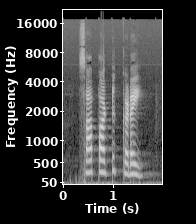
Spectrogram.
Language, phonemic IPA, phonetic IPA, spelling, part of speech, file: Tamil, /tʃɑːpːɑːʈːʊkːɐɖɐɪ̯/, [säːpːäːʈːʊkːɐɖɐɪ̯], சாப்பாட்டுக்கடை, noun, Ta-சாப்பாட்டுக்கடை.ogg
- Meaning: hotel, restaurant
